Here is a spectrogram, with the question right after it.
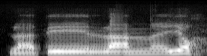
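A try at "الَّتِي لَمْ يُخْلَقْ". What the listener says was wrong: Allati bukan lati, allati. Allati lam yukhlaq misluha fil bilad. Jadi panjang badal disukun.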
